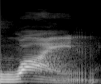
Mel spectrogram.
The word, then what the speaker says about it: whine: Attention, cependant, dans les autres cas, quand vous avez un W et un H, on ne prononce pas le H. Donc ça nous donnera par exemple to whine, qui signifie gémir, mais gémir au sens de pleurnicher.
